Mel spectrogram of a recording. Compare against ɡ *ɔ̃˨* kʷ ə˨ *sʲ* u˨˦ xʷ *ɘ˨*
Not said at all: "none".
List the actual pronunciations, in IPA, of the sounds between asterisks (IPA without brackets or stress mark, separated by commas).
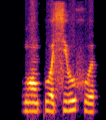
ɔ̃˨, sʲ, ɘ˨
